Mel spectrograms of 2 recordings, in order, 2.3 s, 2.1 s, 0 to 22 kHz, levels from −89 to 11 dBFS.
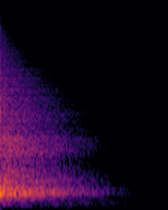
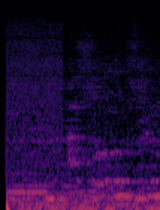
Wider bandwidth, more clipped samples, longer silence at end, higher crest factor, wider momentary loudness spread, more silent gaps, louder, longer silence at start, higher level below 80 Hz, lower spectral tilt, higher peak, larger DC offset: second, 12 kHz vs 16 kHz; neither; first, 1.15 s vs 0 s; first, 22 dB vs 16 dB; first, 22 LU vs 3 LU; neither; first, -35 LUFS vs -48 LUFS; about the same, 0 s vs 0.1 s; second, under -90 dBFS vs -52 dBFS; about the same, -4.5 dB/octave vs -5.5 dB/octave; first, -12 dBFS vs -30 dBFS; neither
